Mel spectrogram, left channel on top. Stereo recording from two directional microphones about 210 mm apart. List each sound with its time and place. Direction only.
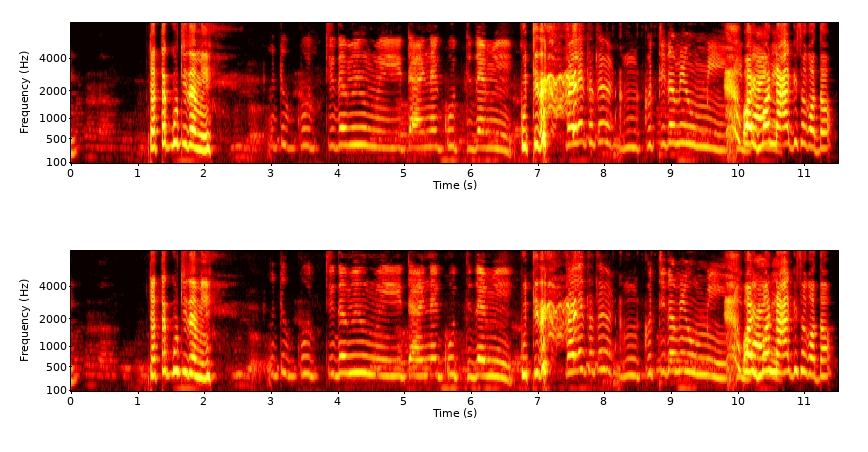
1.1 s a woman's voice: 15° left (ahead or behind)
3.0 s a child's voice: 20° right (ahead or behind)
6.7 s speech: 20° left (ahead or behind)
7.4 s a child's voice: 20° right (ahead or behind)
9.8 s a woman's voice: 10° left (ahead or behind)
